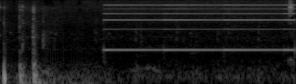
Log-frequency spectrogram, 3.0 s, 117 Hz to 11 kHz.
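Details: Hyundai Avante AD (typical of Hyundai cars): after dull thumps inside the car, a steady mid-pitched warning tone at engine shut-off, signaling a nearly dead smart key battery (CR2032); fixed by replacing the key battery.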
